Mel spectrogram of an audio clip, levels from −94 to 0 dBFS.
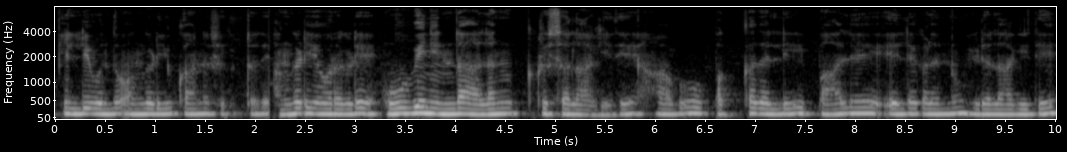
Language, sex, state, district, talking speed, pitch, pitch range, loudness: Kannada, male, Karnataka, Bellary, 65 wpm, 145 Hz, 140-150 Hz, -36 LUFS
